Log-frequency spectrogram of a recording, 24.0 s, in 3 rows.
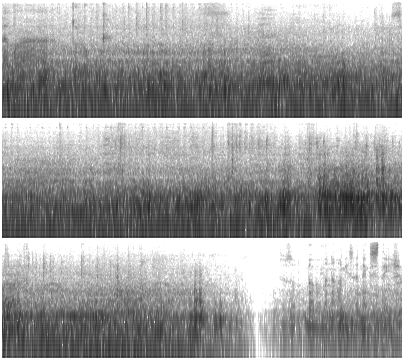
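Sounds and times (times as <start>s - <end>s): train carriage rumble: 0.0s - 24.0s.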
